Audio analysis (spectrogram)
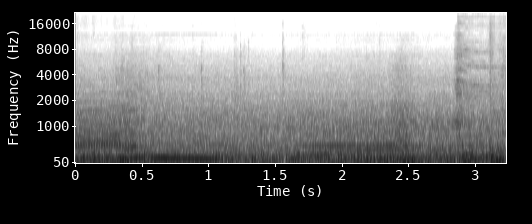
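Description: A BMW M2 CS with a straight-pipe exhaust rumbles close and loud, a deep steady drone that rises and falls slightly as the engine is held.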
